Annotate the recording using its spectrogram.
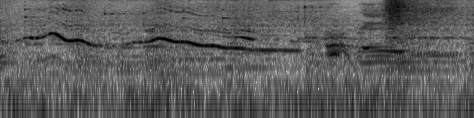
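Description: Cartoon sound effect of an inflatable pool ring losing air. A wavering squeal falls steadily in pitch, and a short burst of air hiss comes near the end, all over background music.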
